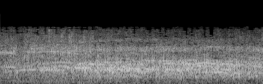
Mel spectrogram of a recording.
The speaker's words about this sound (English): See, back then, human rights got applause.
